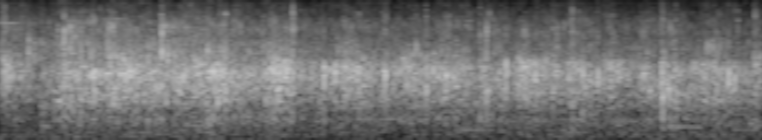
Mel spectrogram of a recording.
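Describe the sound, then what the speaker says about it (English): Steady, dense applause from an audience honouring the Secretary General of ECOWAS, loud and sustained for the whole stretch with no voice over it. "A big round of applause for the Secretary General of ECOWAS."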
